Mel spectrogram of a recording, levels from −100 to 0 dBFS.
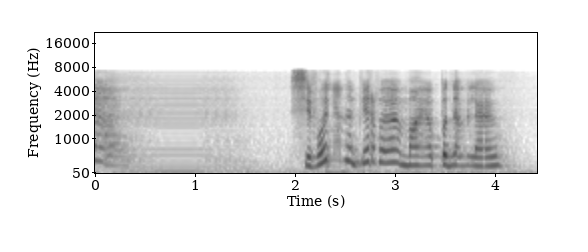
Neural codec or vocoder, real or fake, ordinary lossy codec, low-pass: codec, 16 kHz, about 1 kbps, DyCAST, with the encoder's durations; fake; none; 7.2 kHz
